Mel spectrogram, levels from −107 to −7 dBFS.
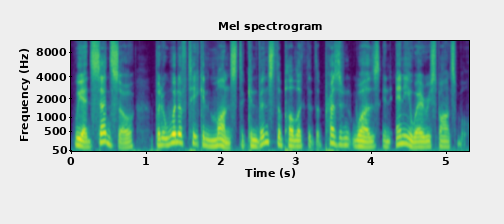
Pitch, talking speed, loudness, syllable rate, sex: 145 Hz, 250 wpm, -20 LUFS, 6.6 syllables/s, male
